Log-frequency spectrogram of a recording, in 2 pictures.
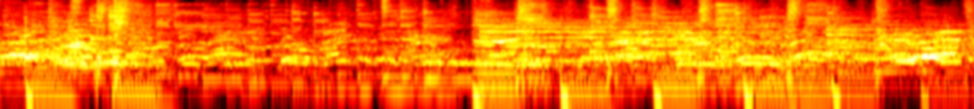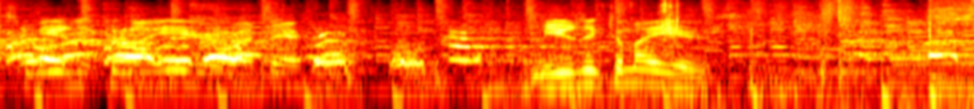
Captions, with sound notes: (dogs howling) - Music to my ears right there, music to my ears.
